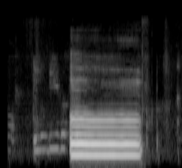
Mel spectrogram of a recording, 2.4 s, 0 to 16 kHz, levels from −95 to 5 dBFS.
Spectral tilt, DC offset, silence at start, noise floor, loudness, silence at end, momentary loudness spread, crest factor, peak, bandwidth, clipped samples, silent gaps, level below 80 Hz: -9.5 dB/octave; under 0.1%; 0.45 s; -60 dBFS; -21 LUFS; 0.55 s; 8 LU; 12 dB; -10 dBFS; 5.4 kHz; under 0.1%; none; -74 dBFS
